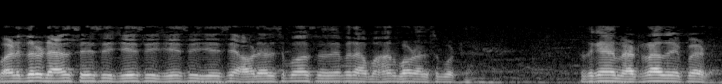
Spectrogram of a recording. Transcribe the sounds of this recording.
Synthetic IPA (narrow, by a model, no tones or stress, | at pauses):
ʋaːɭid̪ːɐɾuɖaːnst͡ʃeːs̬it͡ʃe̞ːs̬it͡ʃeːs̬it͡ʃeːs̬iaːʋɐɽelɐsipɔːʋɐsinɐd̪eːpɐɾaːmɐɦaːnubʱaʋɐɽɐlɐsikɔʈːaːɽu | ɐnd̪ukeanɐɐʈɾaːd̪epːaːɽu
